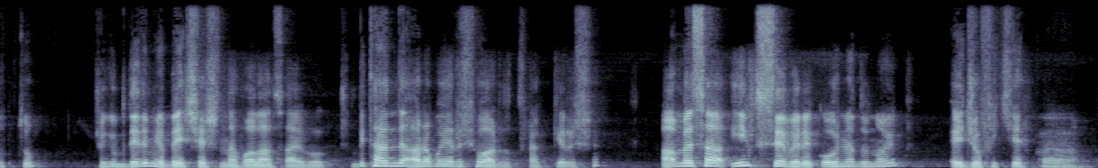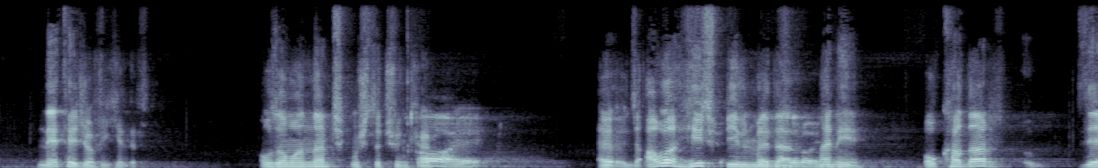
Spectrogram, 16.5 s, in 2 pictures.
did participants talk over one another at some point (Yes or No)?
Yes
